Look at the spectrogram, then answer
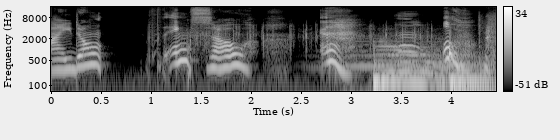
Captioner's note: growling and giggling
